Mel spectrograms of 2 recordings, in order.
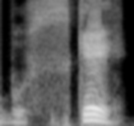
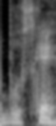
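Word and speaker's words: busqué: the reason is it it conserves that hard CUH sound so when the see when you need that for the see that it changed to a cue you so you'll Bousquet yo Bousquet so it sounds the same will scar you loose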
